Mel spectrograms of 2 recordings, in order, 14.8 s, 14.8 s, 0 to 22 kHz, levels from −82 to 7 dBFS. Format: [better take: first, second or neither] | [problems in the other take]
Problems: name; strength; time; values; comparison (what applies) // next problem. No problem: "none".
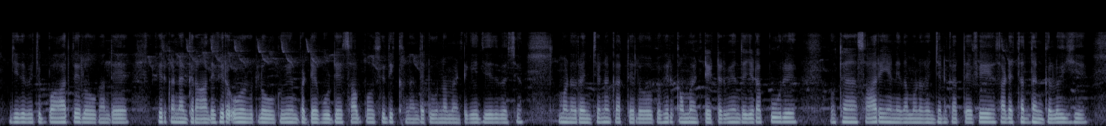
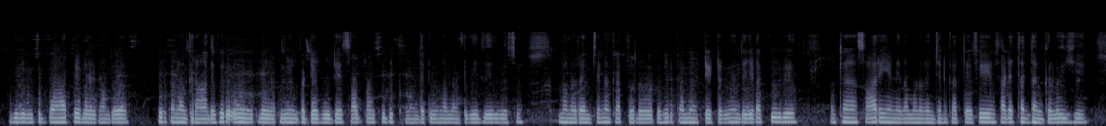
first | noise reduction (neural separator model SepFormer DNS4)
